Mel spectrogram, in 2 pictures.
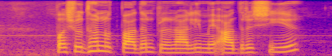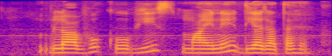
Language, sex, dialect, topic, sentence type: Hindi, female, Marwari Dhudhari, agriculture, statement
